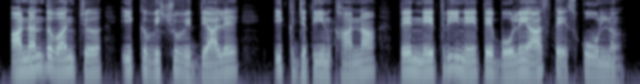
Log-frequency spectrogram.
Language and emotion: Dogri, neutral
